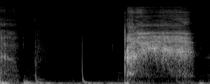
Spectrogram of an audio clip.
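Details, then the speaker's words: An adult man imitates his own sleep-apnea gasp: a short quiet pause, then one loud, harsh rush of air breathed in. A sleep study had found 48 oxygen-lack events per hour; gasping for air in sleep apnea. "so you gasp for air because you do stop breathing"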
